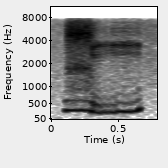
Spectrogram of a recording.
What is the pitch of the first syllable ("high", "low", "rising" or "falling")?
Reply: rising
